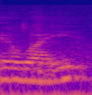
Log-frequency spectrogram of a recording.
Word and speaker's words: Hawaii: So Wayne was saying the word Hawaii, which is the proper way to say Hawaii. Hawaii. It's got ha in it as well. Ha-vai-e is breath, water, life.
